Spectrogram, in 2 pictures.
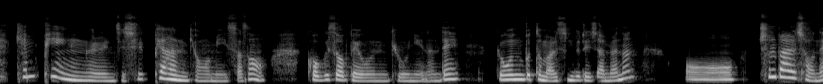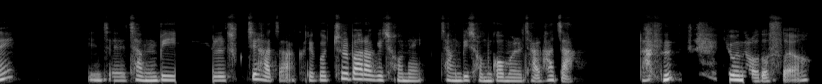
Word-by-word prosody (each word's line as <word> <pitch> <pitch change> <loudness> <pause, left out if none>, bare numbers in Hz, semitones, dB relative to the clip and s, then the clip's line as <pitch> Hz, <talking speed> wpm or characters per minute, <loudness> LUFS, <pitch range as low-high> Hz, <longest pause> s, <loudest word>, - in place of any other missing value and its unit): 캠핑을 240 - +1
인제 165 +1 -5
실패한 240 - +4
경험이 160 -3 -6
있어서 205 +7 -2 0.4
거기서 210 +1 +2
배운 155 -4 -2
교훈이 160 -3 -5
있는데 230 +12 -1 0.4
교훈부터 225 0 +5
말씀드리자면은 185 - 0 0.5
어 115 0 +1 0.2
'출발 345 -4 +5
전에 225 - -1 0.7
인제 190 -3 -4
장비를 195 +1 +1 0.5
숙지하자. 195 -2 -2
그리고 190 +1 -3
출발하기 230 -2 +3
전에 170 -3 -2 0.2
장비 185 -2 0
점검을 165 -2 -1
잘하자.'라는 190 +8 -3 1.3
교훈을 210 -2 +6
얻었어요. 155 +6 -2
190 Hz, 275 characters per minute, -24 LUFS, 165-225 Hz, 1.3 s, 교훈을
